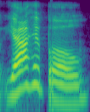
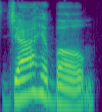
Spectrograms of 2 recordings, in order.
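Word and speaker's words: Yarhibol: So Yahibo from Wikipedia, this comes from there, also can be pronounced as Jahibo, is a Semitic god who was worshipped mainly in ancient Palmyra, a city in central Syria.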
